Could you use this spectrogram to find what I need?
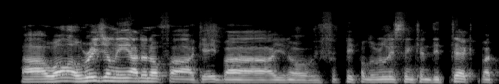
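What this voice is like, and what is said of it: Israeli accent. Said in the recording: “they may detect an accent. I'm originally from Israel.”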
